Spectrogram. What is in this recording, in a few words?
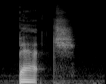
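"batch", US English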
